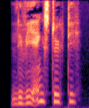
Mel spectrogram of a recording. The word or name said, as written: leveringsdygtig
